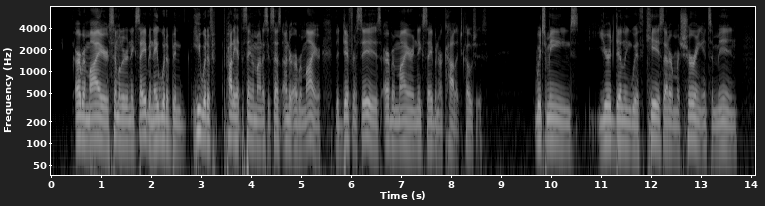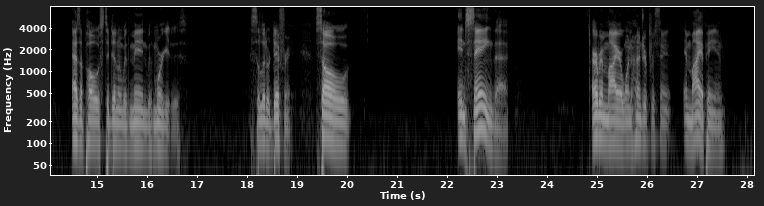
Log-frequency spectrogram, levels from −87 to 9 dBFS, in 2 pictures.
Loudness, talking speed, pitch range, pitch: -34 LUFS, 145 wpm, 100-115 Hz, 105 Hz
